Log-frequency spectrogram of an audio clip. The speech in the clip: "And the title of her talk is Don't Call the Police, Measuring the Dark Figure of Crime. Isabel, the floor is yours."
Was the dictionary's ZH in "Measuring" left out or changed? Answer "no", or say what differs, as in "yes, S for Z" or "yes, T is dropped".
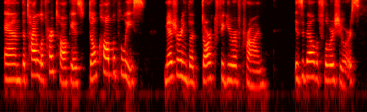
no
